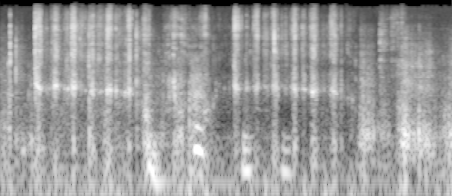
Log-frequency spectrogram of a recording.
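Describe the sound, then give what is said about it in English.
Quick, crunchy chomping on Fuchi Cute shrimp crackers: a rapid run of crisp bites and crunches, briefly easing around the middle before picking up again. “Hey, guys, you want to see some quick chomping?”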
